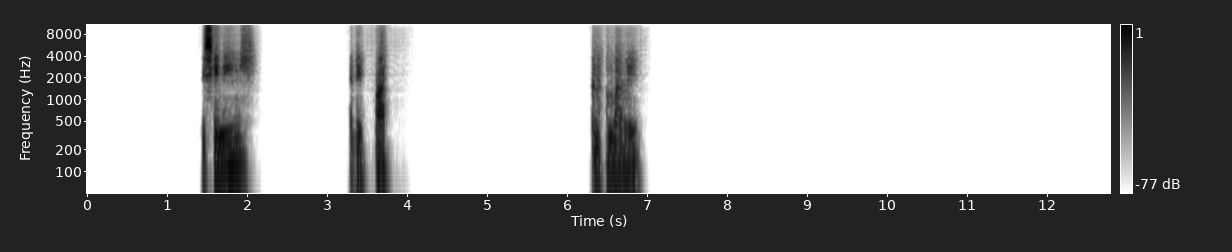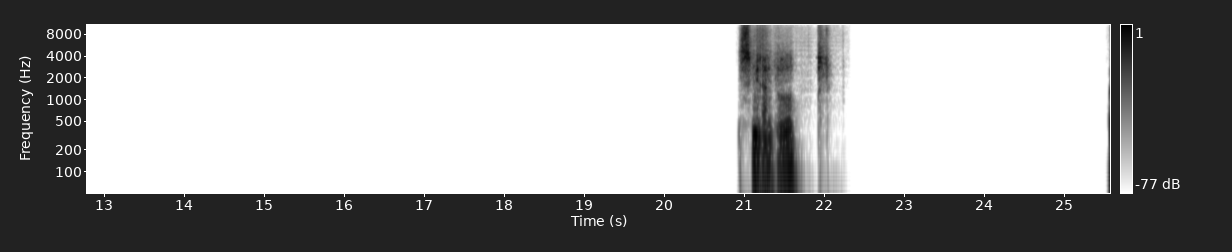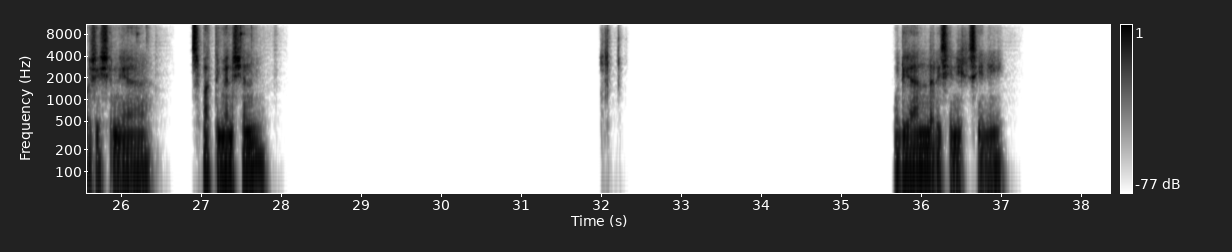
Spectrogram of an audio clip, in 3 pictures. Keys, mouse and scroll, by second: 0.4 middle click, 0.9 click, 2.9 click, 5.8 click, 7.2-8.7 drag, 9.6 middle click, 9.6 scroll down 1, 10.0 middle click, 10.3 middle click, 14.3 click, 16.9 click, 17.8 middle click, 18.3 middle click, 18.8 middle click, 19.2 middle click, 20.3 click, 21.9-22.2 typing, 22.6 Return, 24.5 click, 26.1 click, 27.4 click, 29.0 middle click, 30.3 click, 31.1 click, 31.7-32.7 typing, 34.1-34.5 scroll down 1, 37.9 click.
